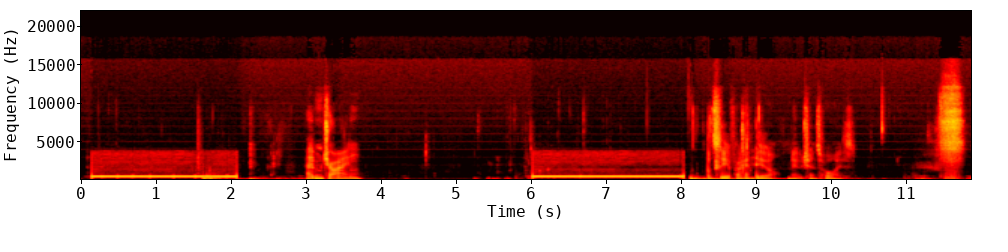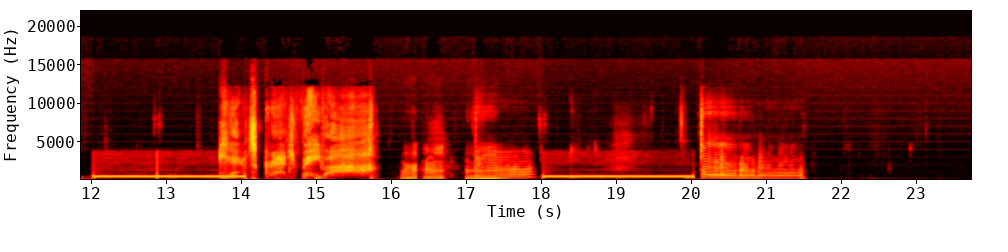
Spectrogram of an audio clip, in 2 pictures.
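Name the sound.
telephone ringing tone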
